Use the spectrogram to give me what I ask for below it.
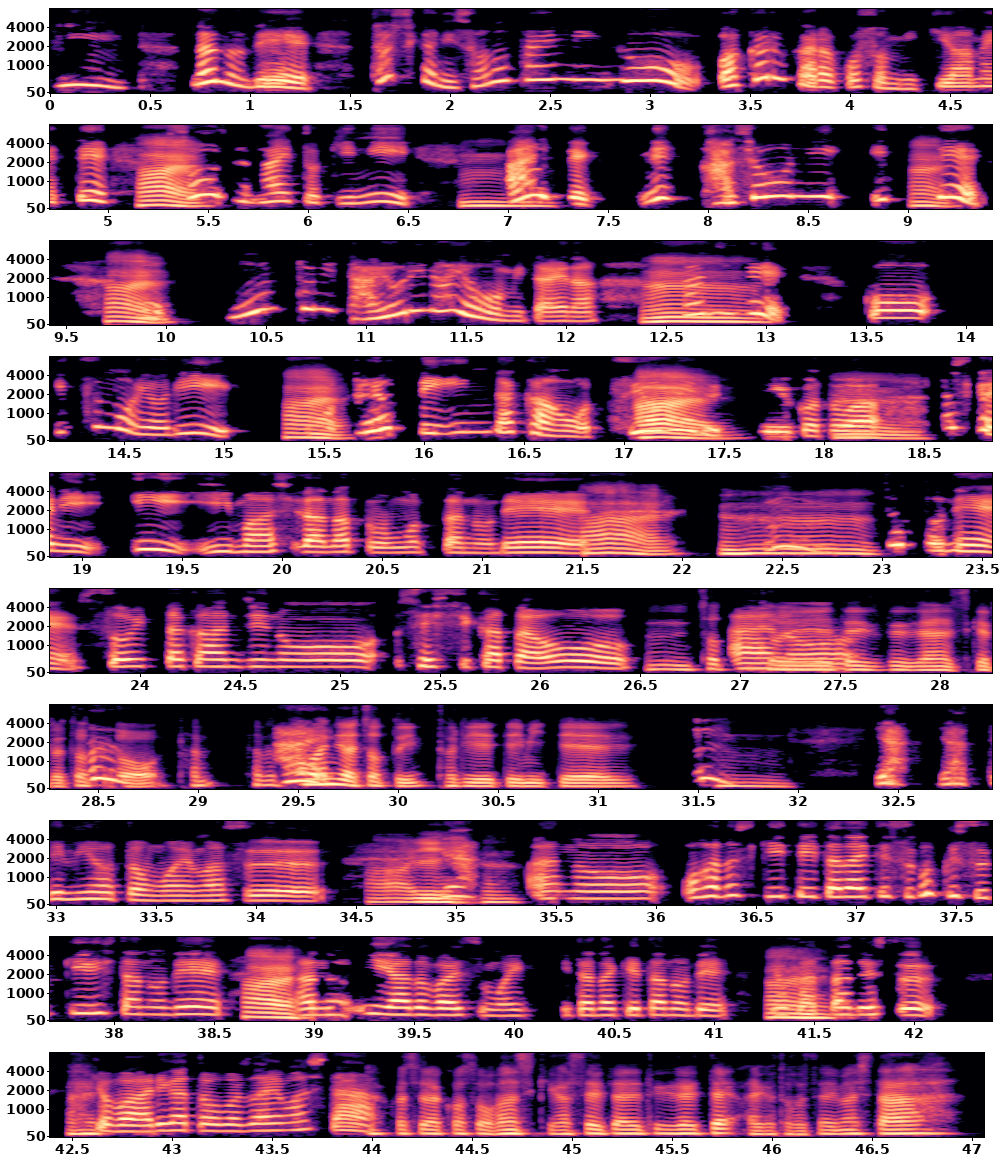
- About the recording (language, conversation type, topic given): Japanese, advice, 家族や友人が変化を乗り越えられるように、どう支援すればよいですか？
- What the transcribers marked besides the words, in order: none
